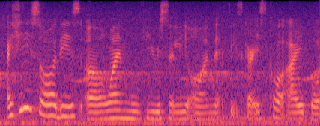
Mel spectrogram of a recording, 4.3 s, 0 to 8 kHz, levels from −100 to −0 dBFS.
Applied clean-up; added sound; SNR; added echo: none; none; none; none.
